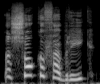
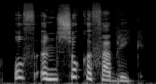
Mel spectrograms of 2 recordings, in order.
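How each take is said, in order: First: Very high, loud astonished exclamation; bewildered cry. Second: Higher alien voice, falling at the end; offhand alien. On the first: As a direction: cry out, utterly flabbergasted. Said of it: "riep Dexter verbijsterd uit". (verbijsterd uitroepen) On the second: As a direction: add it casually as a statement. Wim casually adds an option. (luchtig, terloops opgemerkt) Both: A narrator's reading.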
